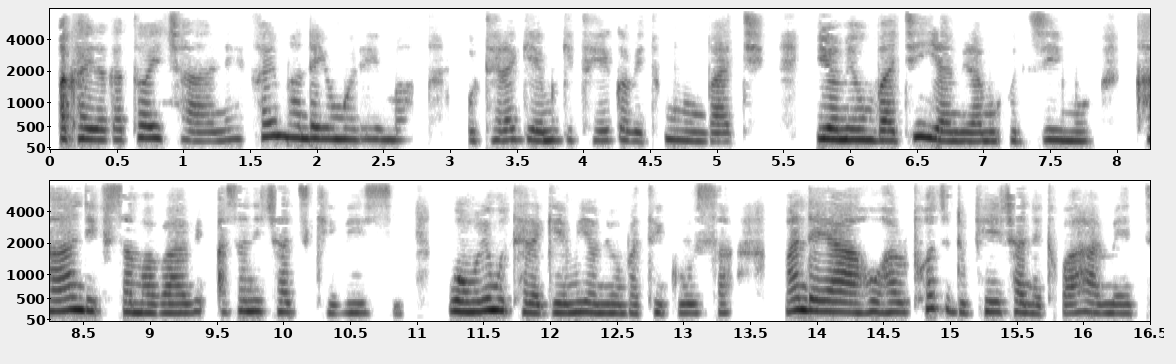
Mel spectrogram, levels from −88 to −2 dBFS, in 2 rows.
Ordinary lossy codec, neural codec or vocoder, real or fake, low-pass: MP3, 32 kbps; codec, 16 kHz in and 24 kHz out, 1 kbps, XY-Tokenizer; fake; 7.2 kHz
